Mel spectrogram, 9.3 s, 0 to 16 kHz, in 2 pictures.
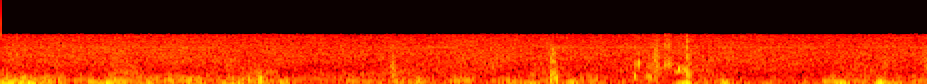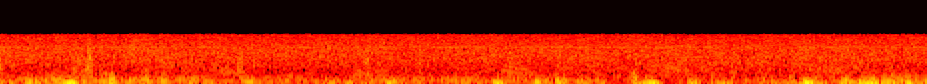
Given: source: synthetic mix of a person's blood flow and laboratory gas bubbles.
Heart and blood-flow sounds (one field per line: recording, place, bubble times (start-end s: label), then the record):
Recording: Doppler ultrasound of blood flow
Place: subclavian vein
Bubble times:
3.15-3.47 s: bubbles
From the record:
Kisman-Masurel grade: 112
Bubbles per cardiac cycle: 1 to 2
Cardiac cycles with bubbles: 1 to 10%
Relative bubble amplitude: moderate (0.250 to 0.450)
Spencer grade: 1 (occasional bubble signal discernible with the cardiac motion signal, with majority of cardiac periods free of bubbles)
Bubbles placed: anywhere in the cardiac cycle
